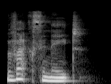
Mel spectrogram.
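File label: "vaccinate", British English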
